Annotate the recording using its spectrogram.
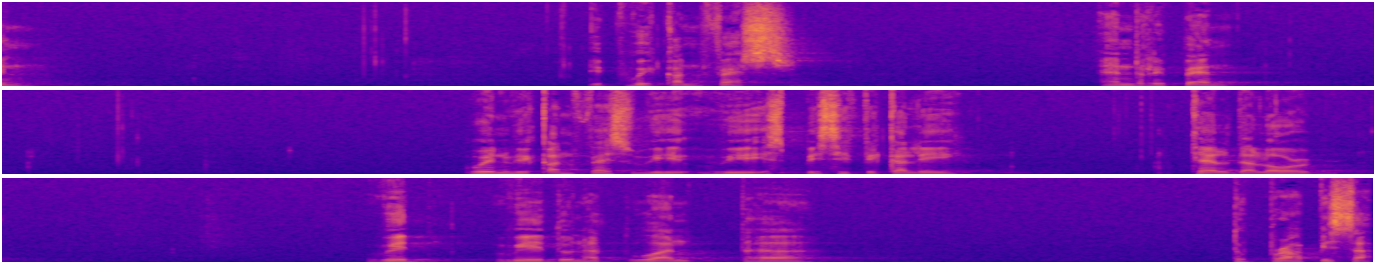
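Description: A man speaks calmly through a microphone in an echoing hall, with pauses between phrases.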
